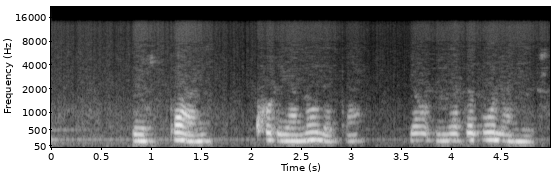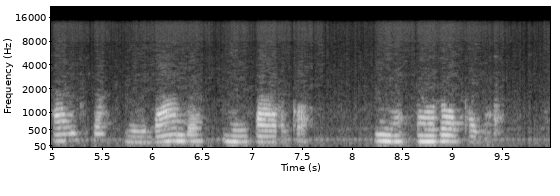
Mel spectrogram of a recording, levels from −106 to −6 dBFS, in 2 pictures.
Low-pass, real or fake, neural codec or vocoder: 14.4 kHz; real; none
